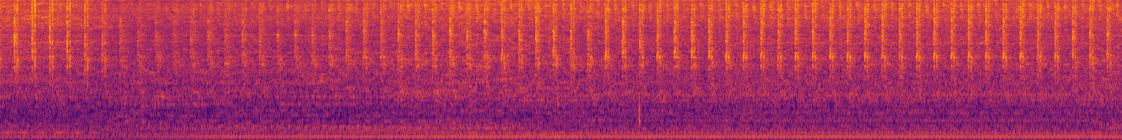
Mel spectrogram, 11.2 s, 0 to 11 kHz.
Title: L99 camaro SS lifter tick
